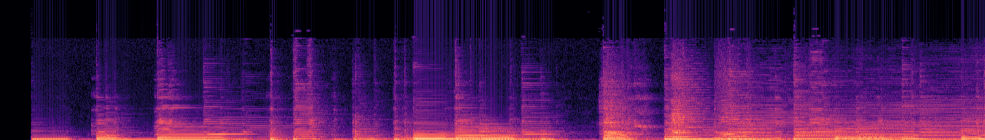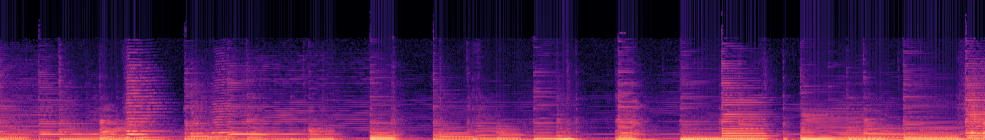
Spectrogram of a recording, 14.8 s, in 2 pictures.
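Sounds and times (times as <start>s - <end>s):
Delta blues music: 0.2s - 14.7s.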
